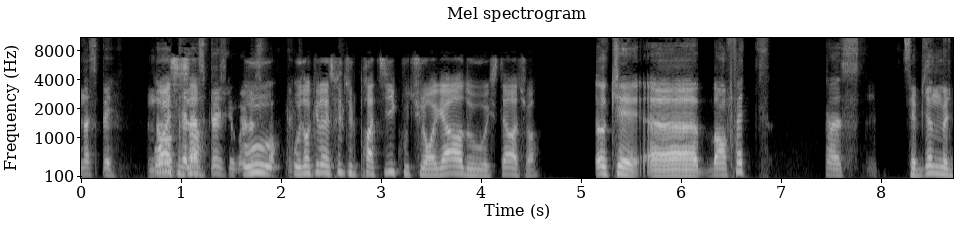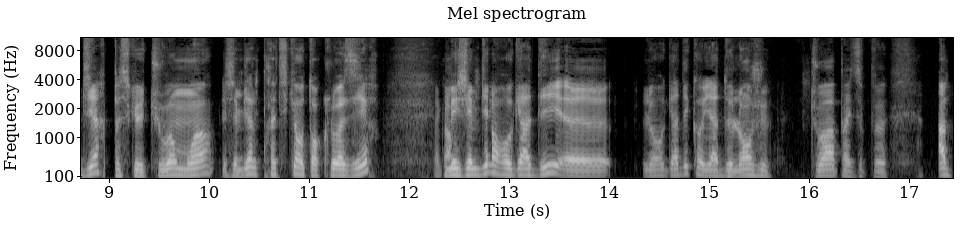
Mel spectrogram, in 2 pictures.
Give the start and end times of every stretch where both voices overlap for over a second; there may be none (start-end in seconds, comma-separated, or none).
0.7-2.3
